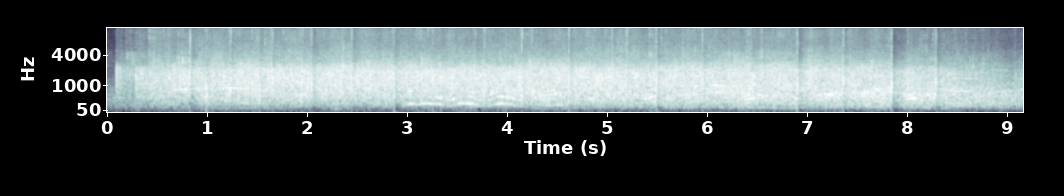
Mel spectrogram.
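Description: Students at a Titusville High School presentation applaud steadily to welcome the mayor, a dense, sustained clapping from a large crowd that holds at full loudness for the whole stretch, with a few voices rising underneath.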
